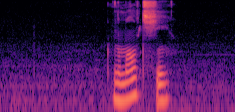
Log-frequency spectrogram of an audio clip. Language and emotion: Russian, neutral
